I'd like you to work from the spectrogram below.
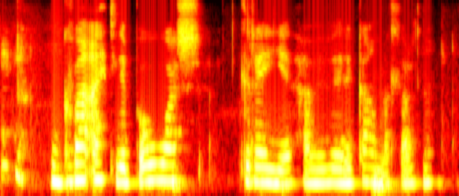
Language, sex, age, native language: Icelandic, female, 12, Icelandic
